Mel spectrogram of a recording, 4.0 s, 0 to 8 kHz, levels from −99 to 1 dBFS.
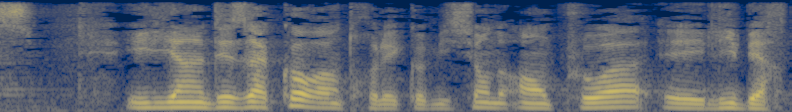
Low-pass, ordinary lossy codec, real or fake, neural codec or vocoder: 7.2 kHz; none; real; none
